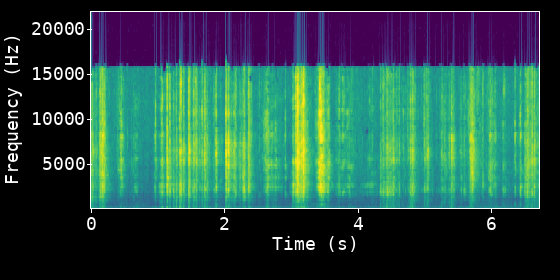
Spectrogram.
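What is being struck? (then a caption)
Compressed powder ball scraped with a small metal blade. An orange-pink bath bomb of compressed powder is held over a glass bowl and scraped with a small metal blade, and the powder crumbles off into the bowl. The scraping comes as a run of quick, dry, bright rasps, some louder bursts standing out, with faint light ticks and little low end.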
